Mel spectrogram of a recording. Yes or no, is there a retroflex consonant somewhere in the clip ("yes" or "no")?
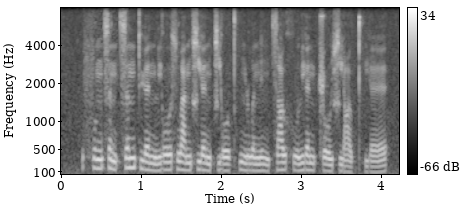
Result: yes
